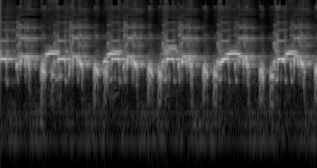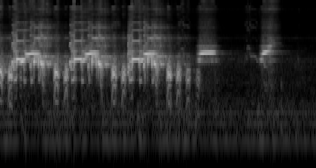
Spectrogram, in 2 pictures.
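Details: Female grey francolin, the Dakhni teetar, calling in a long loud series of harsh squawks with rising whistled tones, fast and fairly regular for five seconds, ending with two separate short notes.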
